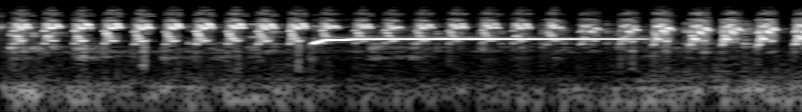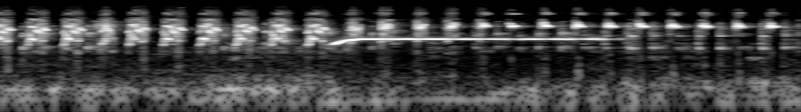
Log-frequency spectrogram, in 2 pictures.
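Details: Lovebird in long-duration chattering song used as a master recording for training songbirds: dense rapid high chatter of buzzy notes repeated about three times a second, with two long steady whistled tones in the middle.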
